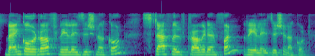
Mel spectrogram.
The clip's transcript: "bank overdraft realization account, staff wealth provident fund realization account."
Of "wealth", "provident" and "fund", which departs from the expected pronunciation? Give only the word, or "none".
wealth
